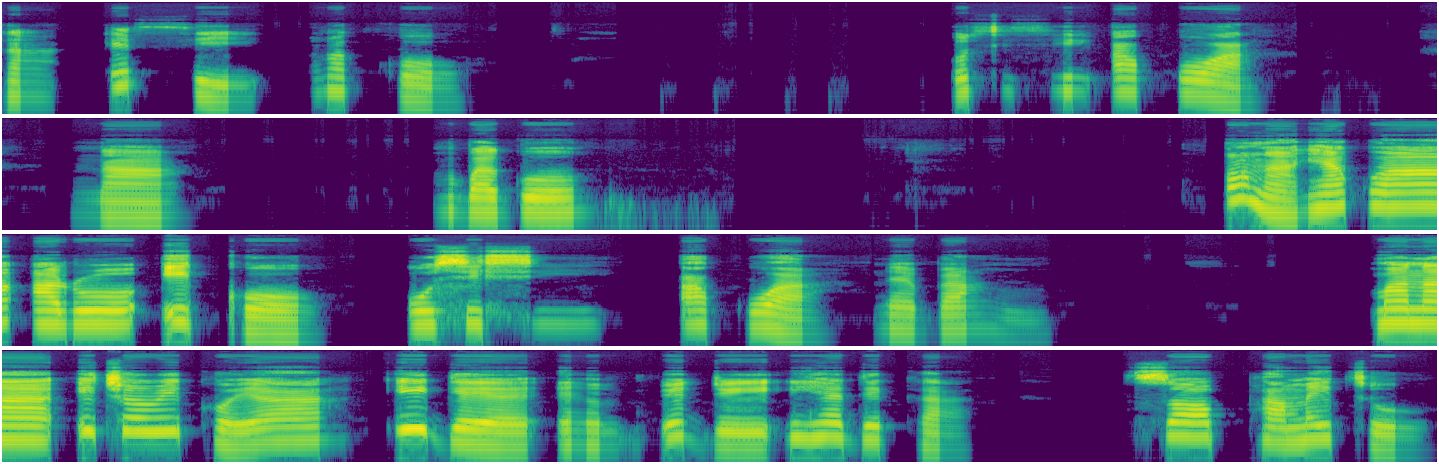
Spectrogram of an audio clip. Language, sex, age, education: Igbo, female, 30-45, tertiary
